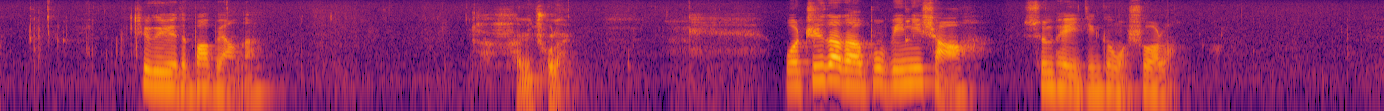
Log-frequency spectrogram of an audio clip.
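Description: A woman talks quietly.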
